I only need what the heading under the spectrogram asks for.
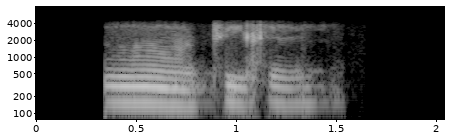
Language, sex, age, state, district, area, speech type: Hindi, female, 60+, Uttar Pradesh, Varanasi, rural, conversation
